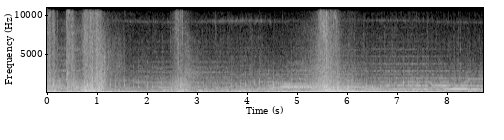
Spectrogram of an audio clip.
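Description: Gunfire in Batman: The Telltale Series erupts in a few loud, sharp bursts at intervals, close and forceful over a low rumbling game background.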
